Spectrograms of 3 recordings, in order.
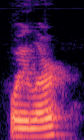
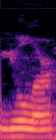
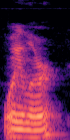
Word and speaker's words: Euler: This is pronounced Euler. Lots of people mistakenly call him Euler. He's not Euler, he's Euler.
